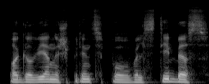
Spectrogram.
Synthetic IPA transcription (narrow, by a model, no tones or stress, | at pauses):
pɑːɡɐlˠʋʲiɛnɐɪʃpʲɾʲɪnʲt̪sʲɪ̥pʊʋɐlʲsʲt̪ʲiːbʲeːs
